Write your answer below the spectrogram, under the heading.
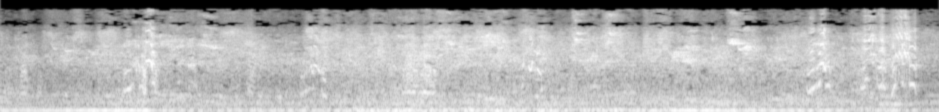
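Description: Rainbow lorikeets chatter in harsh, high screeches and squeaky twitters, overlapping continuously, with a low steady hum underneath.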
